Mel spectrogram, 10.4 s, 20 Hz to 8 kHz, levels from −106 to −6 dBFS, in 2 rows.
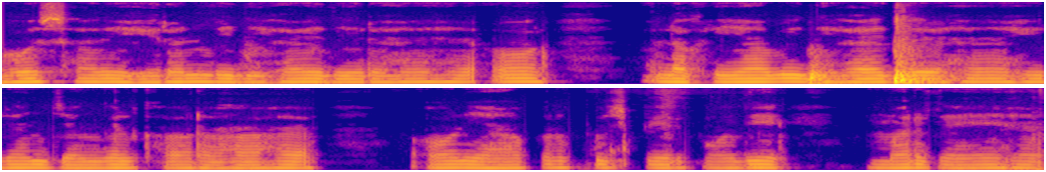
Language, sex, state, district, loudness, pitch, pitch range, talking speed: Hindi, male, Bihar, Kishanganj, -27 LUFS, 115 Hz, 115-120 Hz, 160 wpm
